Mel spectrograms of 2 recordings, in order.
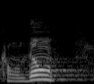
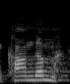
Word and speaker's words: Condom: in a town called condom that's the way the French pronounce it if I wrote it down and you read it you would say condom the town is very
